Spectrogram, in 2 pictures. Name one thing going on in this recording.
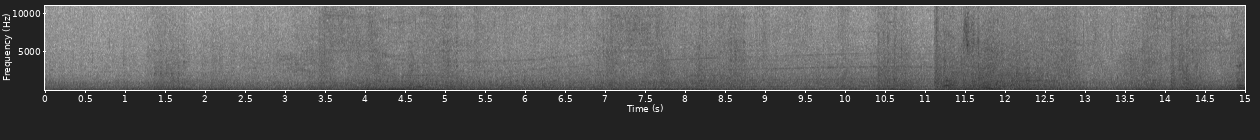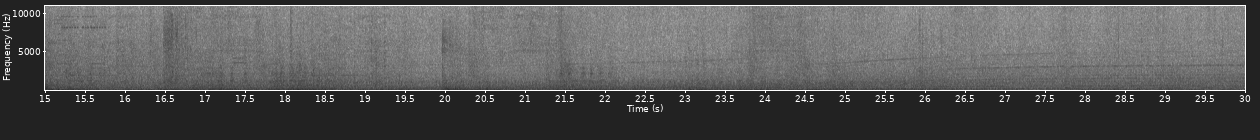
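A truck engine hums and revs steadily.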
